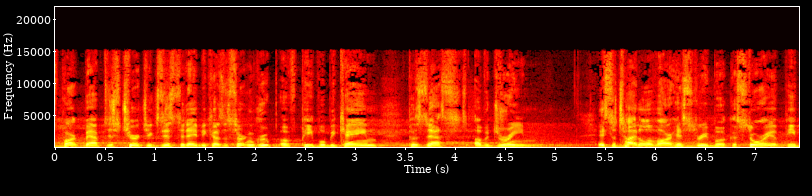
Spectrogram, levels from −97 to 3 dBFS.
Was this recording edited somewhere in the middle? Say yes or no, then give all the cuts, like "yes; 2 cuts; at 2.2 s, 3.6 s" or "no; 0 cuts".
no; 0 cuts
